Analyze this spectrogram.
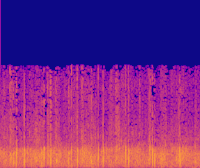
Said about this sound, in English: Let's give them another round of applause, all of them.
